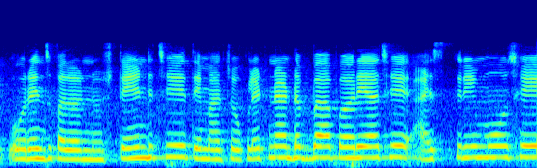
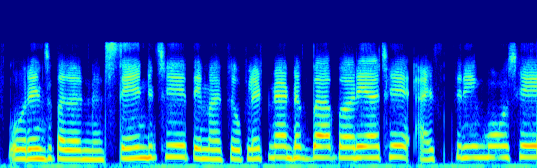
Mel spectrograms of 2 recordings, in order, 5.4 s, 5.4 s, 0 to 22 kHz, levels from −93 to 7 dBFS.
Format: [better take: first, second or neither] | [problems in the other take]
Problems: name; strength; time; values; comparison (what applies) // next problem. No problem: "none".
first | noise reduction (neural diffusion model UNIVERSE++)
